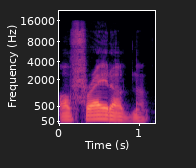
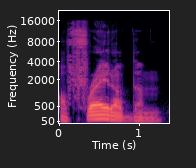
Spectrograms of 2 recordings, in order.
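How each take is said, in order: First: The words "of them" are reduced and run together. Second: The same.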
